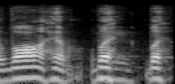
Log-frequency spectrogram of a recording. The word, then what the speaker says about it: ظاهر: We have two types of dad. The one is with the alif. Let's say ظاهر. So you say ظاهر, ظاهر.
